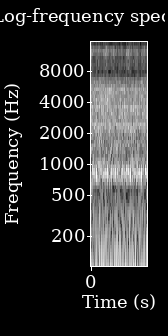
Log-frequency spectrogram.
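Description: A forage chopper's diesel engine runs steadily nearby on a farm, a deep continuous rumble with an even low hum and no voices.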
